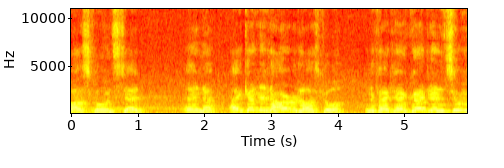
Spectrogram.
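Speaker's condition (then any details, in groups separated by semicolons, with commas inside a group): Severe brain injury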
